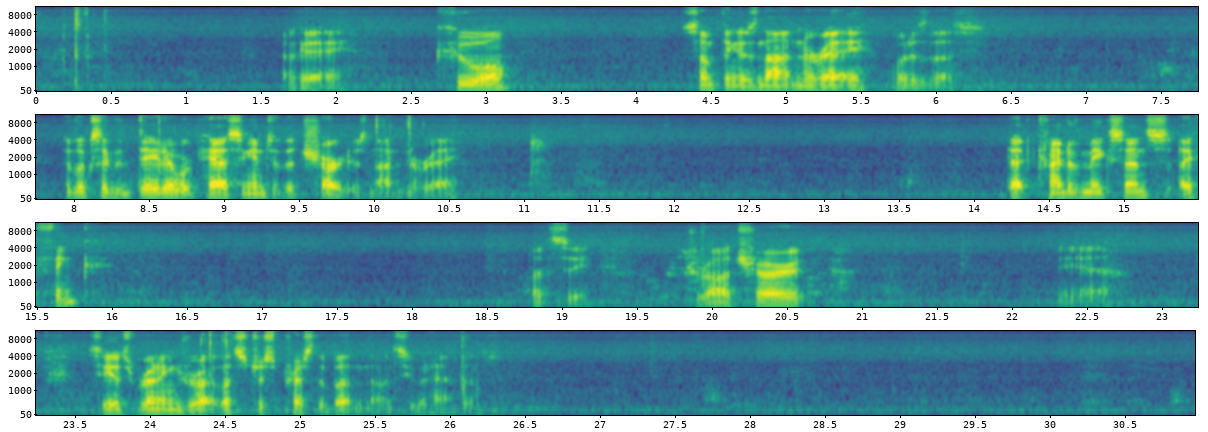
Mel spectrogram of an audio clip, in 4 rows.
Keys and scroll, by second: 0.3 super+r, 10.1 super+Tab, 24.4 super+Tab.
